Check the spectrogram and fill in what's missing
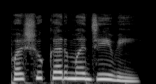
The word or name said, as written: ಪಶುಕರ್ಮಜೀವಿ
